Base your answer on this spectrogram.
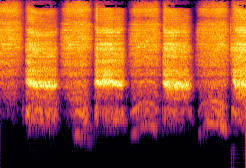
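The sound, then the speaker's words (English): Rapid breathing as a breathing exercise, in through the nose and out through the mouth: a quick, even run of hissing breaths, strong and softer ones alternating with no pause between them, with no talking. “Another breath we can do in life is to breathe quickly, breathe fast, such as this.”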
